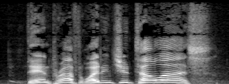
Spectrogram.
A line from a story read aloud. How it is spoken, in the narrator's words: scream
